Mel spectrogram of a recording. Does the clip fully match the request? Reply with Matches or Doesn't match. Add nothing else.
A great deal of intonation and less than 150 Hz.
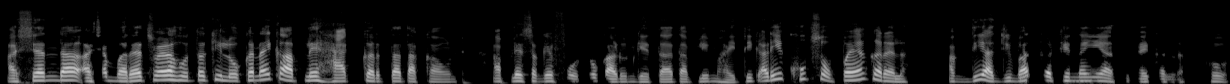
Doesn't match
